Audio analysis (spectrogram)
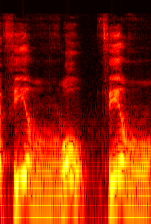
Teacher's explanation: ظاء ساكنه ثم ظاء مضمومه مفخم مرتبه ثالثه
